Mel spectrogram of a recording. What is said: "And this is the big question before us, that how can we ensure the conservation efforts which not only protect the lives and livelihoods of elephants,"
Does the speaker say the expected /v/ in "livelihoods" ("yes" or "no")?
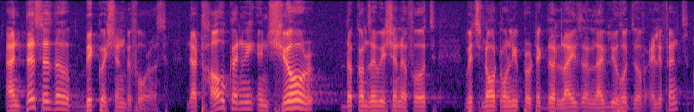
yes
